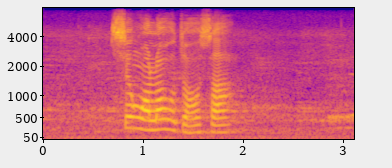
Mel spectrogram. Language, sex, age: Southern Sotho, male, 21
